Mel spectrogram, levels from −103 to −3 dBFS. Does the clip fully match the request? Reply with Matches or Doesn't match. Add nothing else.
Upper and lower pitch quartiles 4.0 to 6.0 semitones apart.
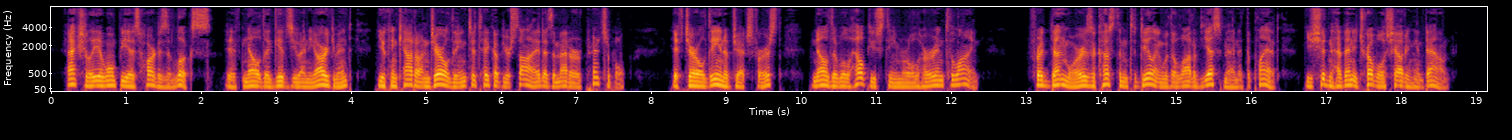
Matches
